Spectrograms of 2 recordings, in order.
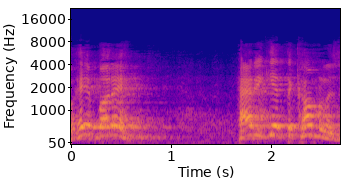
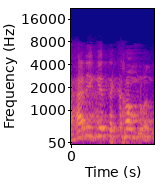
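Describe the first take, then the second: First: Lightly disguised voice, pitched up; higher put-on voice, a thin disguise; changed voice. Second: Said in the usual way. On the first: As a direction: pretend to be a different driver asking directions. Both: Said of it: "so I changed my voice".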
